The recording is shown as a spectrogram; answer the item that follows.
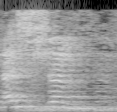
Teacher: بضغم اللام في الشين بقول الشمس · Term: لام شمسيه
